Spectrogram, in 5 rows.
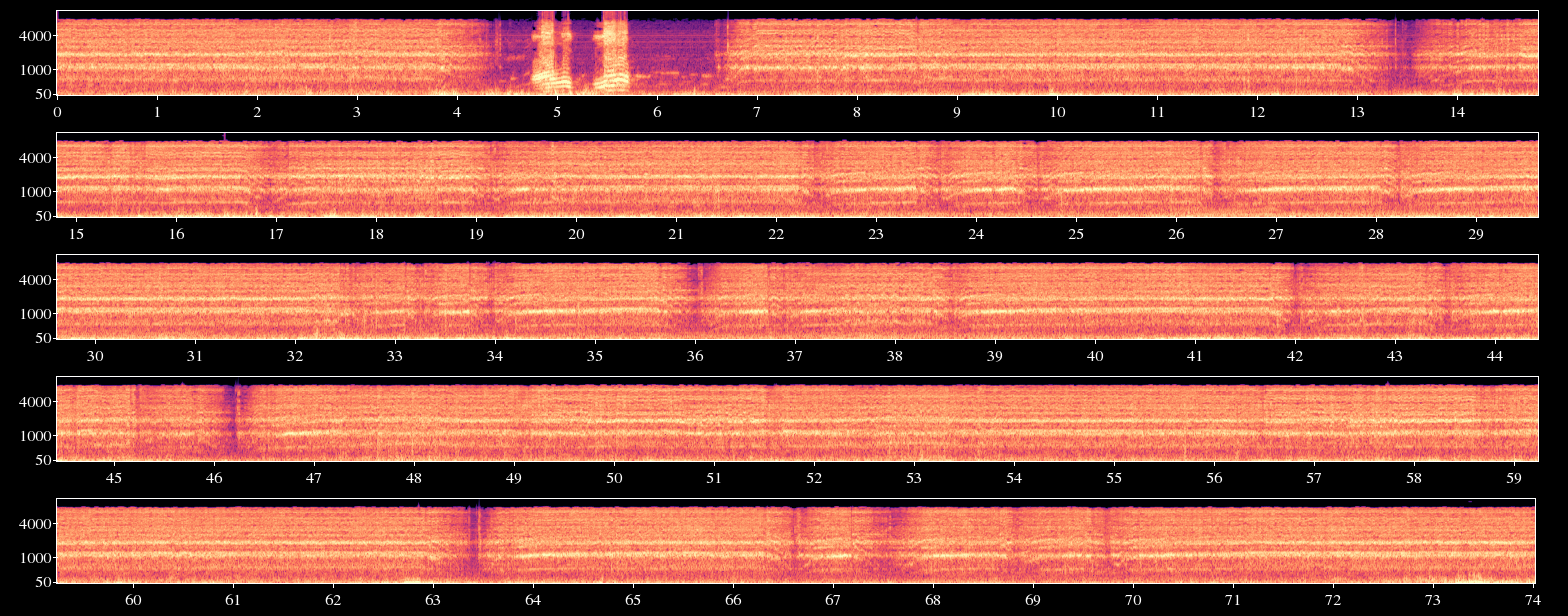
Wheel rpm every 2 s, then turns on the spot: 160, 150, 10, 100, 160, 160, 80, 140, 130, 130, 160, 140, 130, 140, 150, 160, 130, 140, 120, 150, 150, 120, 130, 120, 160, 160, 160, 160, 160, 160, 160, 90, 160, 90, 120, 150, 160.
none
